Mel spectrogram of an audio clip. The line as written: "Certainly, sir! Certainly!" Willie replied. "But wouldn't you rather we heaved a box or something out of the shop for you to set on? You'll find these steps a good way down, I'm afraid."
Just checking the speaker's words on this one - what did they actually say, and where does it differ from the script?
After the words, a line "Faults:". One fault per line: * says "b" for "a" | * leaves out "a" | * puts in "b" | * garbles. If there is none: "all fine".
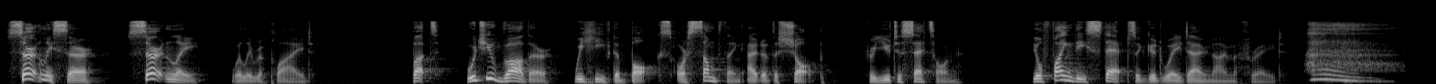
"Certainly, sir! Certainly!" Willie replied. "But would you rather we heaved a box or something out of the shop for you to set on? You'll find these steps a good way down, I'm afraid."
Faults:
* says "would" for "wouldn't"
